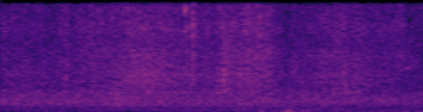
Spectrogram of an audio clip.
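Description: Wind buffeting an outdoor microphone: a steady noise, heaviest in the low end, with a brief low swell about one and a half seconds in.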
